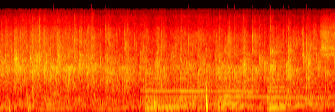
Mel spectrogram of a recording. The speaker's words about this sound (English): Um, we should clap our hands for God, for our pastor.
